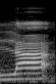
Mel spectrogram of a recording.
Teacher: ला हम बोल लेते हैं बिना नीचे के ओंठ को टच कराए।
